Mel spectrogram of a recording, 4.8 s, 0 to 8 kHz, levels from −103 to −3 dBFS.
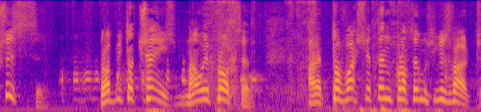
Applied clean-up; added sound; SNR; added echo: none; Chicken, rooster + Writing; 15 dB; none.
